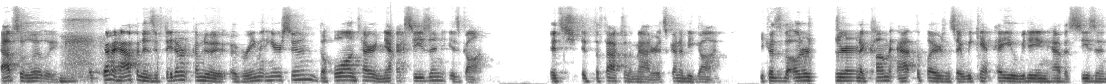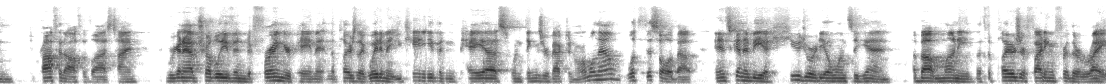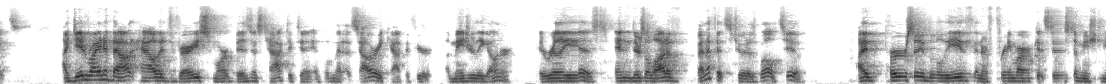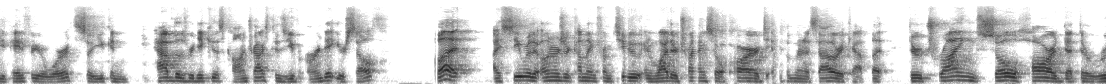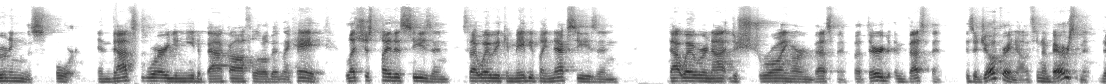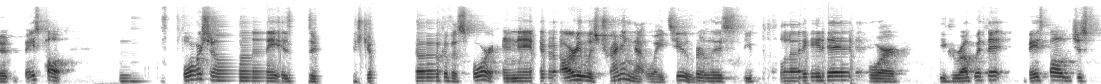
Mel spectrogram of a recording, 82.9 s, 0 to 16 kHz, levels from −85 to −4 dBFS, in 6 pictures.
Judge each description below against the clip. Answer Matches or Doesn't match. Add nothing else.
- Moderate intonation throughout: Matches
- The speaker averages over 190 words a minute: Matches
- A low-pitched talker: Matches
